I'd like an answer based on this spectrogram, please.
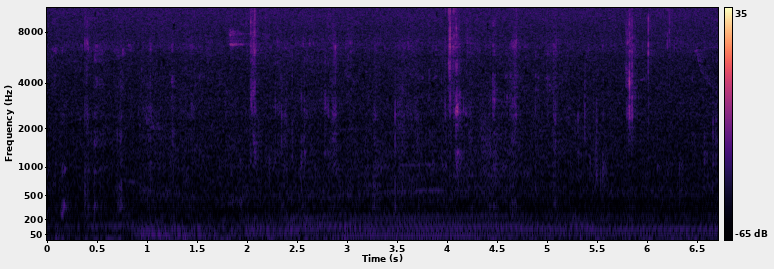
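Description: Faint, close-up chewing and soft mouth clicks of someone eating rice and sambal petai by hand, over a low steady hum that comes up about a second in.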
